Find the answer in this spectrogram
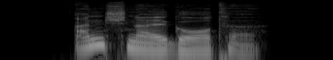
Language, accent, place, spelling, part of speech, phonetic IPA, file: German, Germany, Berlin, Anschnallgurte, noun, [ˈanʃnalˌɡʊʁtə], De-Anschnallgurte.ogg
- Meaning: nominative/accusative/genitive plural of Anschnallgurt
